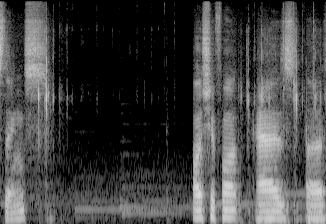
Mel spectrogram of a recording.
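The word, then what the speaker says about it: Haurchefant: too or chiffon there's the h is silent back to my uh notepad for the way to pronounce things all chiffon has a silent h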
